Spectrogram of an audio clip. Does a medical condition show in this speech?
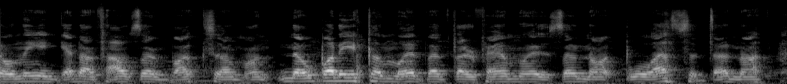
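Yes: multiple sclerosis.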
